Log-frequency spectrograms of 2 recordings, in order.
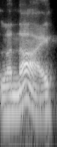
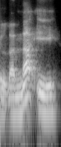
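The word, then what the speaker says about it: Lānaʻi: If you call it Lanai, that means someone's back is hurting. And if you pronounce it Lanai, that means porch. If you say Lanai, that means the island of Lanai.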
